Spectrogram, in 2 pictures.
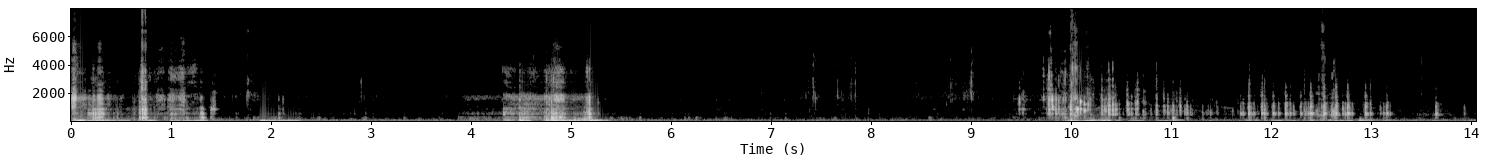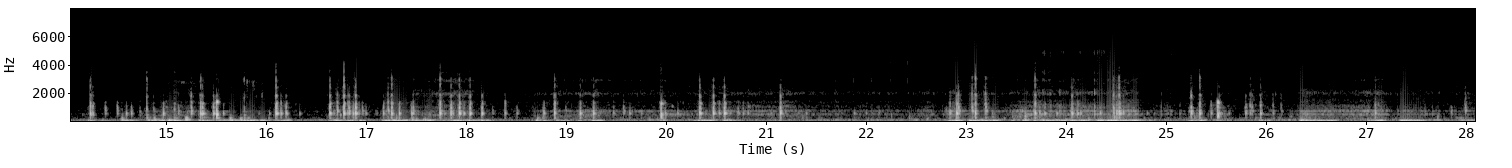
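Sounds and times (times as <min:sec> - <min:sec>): muffled underwater river water: 0:00.0 - 0:28.0
irregular clicks and knocks: 0:09.8 - 0:21.4.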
